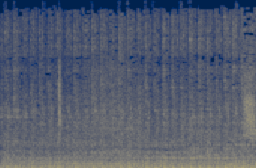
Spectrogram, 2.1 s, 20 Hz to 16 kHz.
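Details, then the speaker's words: YARDMAX YD8105 track barrow, in neutral, on choke: small single-cylinder engine fires up and runs with steady even putter at fast idle, no misses or stalling, though the belt did not appear to spin. "she fire it up? She fired up, but I really didn't see the belt spinning."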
